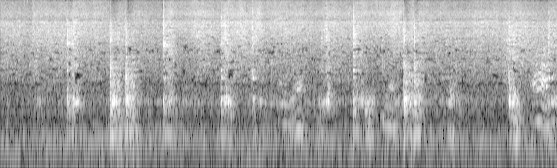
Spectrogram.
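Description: Mackerel frying in a pan on a gas stove, a steady sizzling hiss with repeated scraping and stirring clatters every second or so, close by and continuous.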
